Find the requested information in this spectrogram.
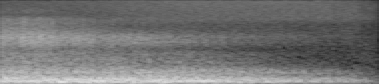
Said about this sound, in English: And on Twitter, he then posted a gif of an explosion. And Mike, just for you, here's an explosion.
